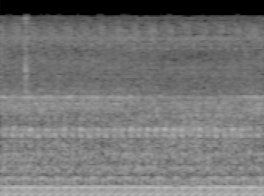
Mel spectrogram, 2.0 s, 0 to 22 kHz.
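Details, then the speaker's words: 1999 Lotus Esprit V8 with ECU reinstalled after swapping coil drivers: lumpy, uneven idle as two cylinders drop out each cycle; the misfire persists on a cylinder that previously had no spark, traced to failed ECU coil outputs. "oh i can hear it i hear it missing there we go all right so now we're on a cylinder that had no spark before"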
